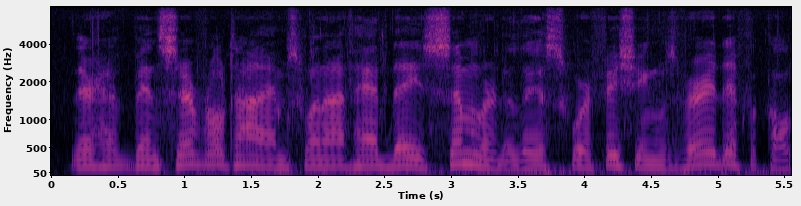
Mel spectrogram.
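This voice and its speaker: A man with a fairly high pitch and ordinary pitch variation speaks at a moderate pace with hardly any pauses and very even loudness. Audible room echo fills the recording. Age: 80s+. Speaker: fishing video creator. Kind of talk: outdoor vlog narration. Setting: outdoors in a kayak on a river.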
